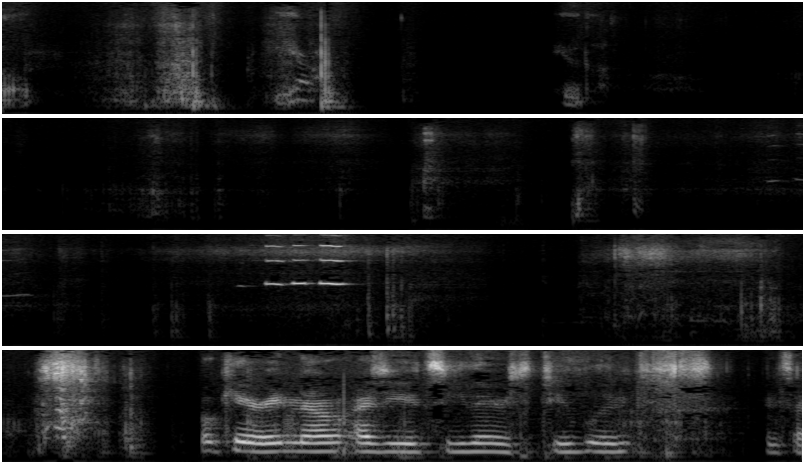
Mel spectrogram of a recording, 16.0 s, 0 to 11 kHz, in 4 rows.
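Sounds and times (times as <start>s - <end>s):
high rubber squeak: 7.8s - 8.2s, 9.1s - 9.9s, 12.2s - 12.6s.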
